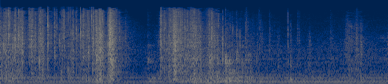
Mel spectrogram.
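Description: Pea pods tumble and clatter into a pan.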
